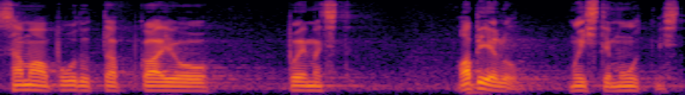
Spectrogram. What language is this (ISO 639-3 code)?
est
